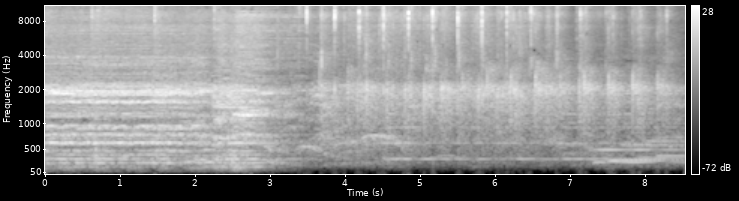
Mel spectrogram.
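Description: Gospel choir singing a held chord together. About three seconds in it breaks off and gives way to quieter keyboard and voices over a regular sharp beat, about three strokes a second, typical of rhythmic hand-clapping.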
